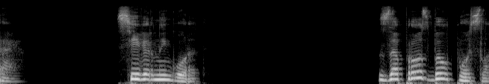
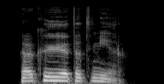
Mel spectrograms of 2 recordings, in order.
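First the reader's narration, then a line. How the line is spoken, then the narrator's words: Gloomy, impatient reply. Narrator (Russian): отозвался мрачно Дмитрий, теряя терпение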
